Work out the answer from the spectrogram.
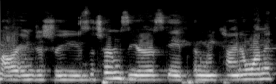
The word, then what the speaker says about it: xeriscape: First of all, most people can't say it right. They say xeroscape, and that's not how you say it.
